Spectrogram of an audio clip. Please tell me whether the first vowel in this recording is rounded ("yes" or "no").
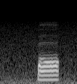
yes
